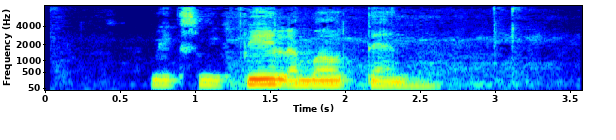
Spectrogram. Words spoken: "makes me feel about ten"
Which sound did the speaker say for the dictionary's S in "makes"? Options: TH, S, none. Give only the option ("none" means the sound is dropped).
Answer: S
